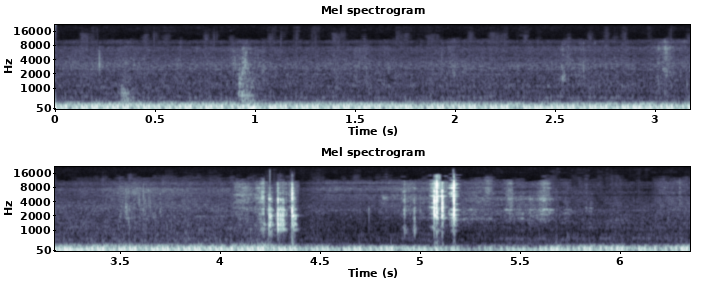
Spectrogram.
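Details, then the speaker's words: Impala, warm, after shop replaced holed exhaust pipe section: low smooth even idle rumble, no rasp or ticking, much quieter than before, barely audible; exhaust sealed, normal at idle. "So as you guys can tell, it's a lot quieter. We'll head inside and see what it sounds like from the interior. So big difference from before. You can hardly even hear it."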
